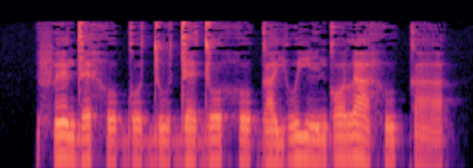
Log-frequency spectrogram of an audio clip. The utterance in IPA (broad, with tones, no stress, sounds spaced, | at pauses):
f ɛ̃˧ d ɛ˨ h o˨ ɡ o˨ d u˨ d ɛ˧ d o˧ h o˨ ɡ a˨ j u˨˦ j ĩ˧ ɡ ɔ˦ l a˦˨ h u˧ k a˨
